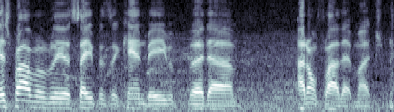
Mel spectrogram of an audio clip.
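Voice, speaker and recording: Noticeable background noise sits behind a Southern US accent delivered at a fairly slow pace with ordinary pitch variation. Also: man. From US South, Mississippi Gulf Coast. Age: 60s. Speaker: dog show handler, former air traffic controller. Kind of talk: interview. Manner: hesitant, many fillers.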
